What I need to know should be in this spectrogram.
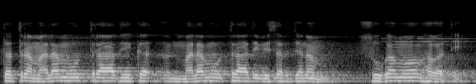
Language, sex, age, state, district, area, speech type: Sanskrit, male, 18-30, Karnataka, Uttara Kannada, rural, spontaneous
